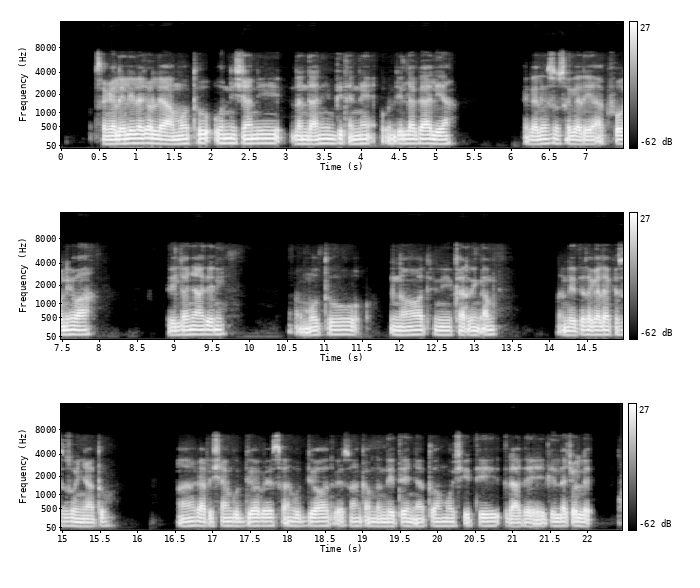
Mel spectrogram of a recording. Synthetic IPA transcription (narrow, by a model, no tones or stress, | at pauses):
sɐɡɐleːlɪlːɐt͡ʃʼɔlːɛɐmːoːt̪ʊwɔ̰nːɪʃanid̪ɐnd̪ɐʔɐnihmbɪt̪ʰɛnːɛ̰lɪlːɐɡaːlɪja | sɐɡɐleːns̬ʊsɐɡɐleːɐ̰kfoːnɪwaː | lɪlːɐɲaːt̪ɛnɪ | ɐmːoːt̪ːʊ | nɐmɐwaːt̪ɪnkɐrːɪŋkʼɐbnɛ̥ | d̪ɐ̰nd̪eːt̪ːes̬ɐɡɐleɐkːɐs̬ɐs̬uɲːaːt̪ːu | akɐrːɪʃaːŋɡʊd̪ːɪjɐpʼeːsːa̰ŋɡʊd̪ːɪjɔwaːt̪ʊpʼḛːsaːŋkʼɐ̰mnd̪ɐnd̪eːt̪ːeːɲaːt̪ːuɐmːoːʃḭːt̪ːɪɪlaːt̪ɛ̰lɪlːɐt͡ʃʼɔlːɛ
